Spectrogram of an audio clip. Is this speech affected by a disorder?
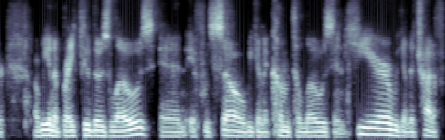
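No.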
